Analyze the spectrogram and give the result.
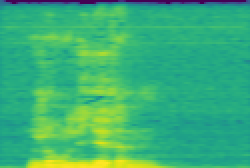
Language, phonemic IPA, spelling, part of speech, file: German, /ʒɔŋˈ(ɡ)liːrən/, jonglieren, verb, De-jonglieren.ogg
- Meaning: to juggle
